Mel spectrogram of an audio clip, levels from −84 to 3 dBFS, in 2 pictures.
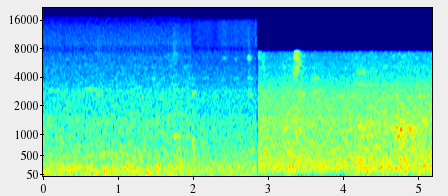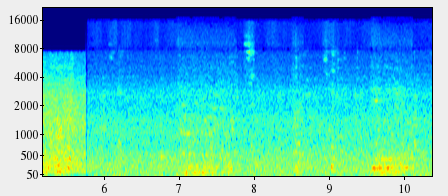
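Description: Input switched to a poorer device, from 2.85 to 5.78 s: the speech abruptly turns dull and boxy, with nothing above 7.3 kHz, a level shift of a few decibels and a new, faint background noise sitting well below the speech. A 20 ms silence marks the change. The likely cause is the recording input jumping to a narrower-band microphone or headset profile, with its own tone and noise, before switching back to full bandwidth.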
